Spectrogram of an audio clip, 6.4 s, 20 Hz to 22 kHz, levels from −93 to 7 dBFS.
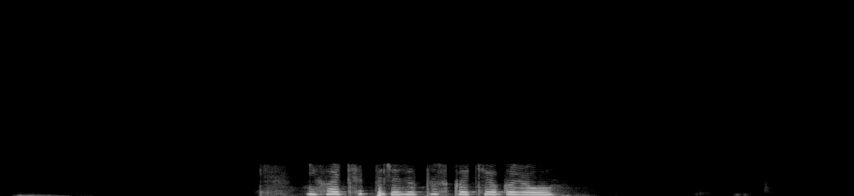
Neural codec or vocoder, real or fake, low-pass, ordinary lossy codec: codec, 16 kHz, 8 kbps, FreqCodec, smaller model; fake; 3.6 kHz; none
